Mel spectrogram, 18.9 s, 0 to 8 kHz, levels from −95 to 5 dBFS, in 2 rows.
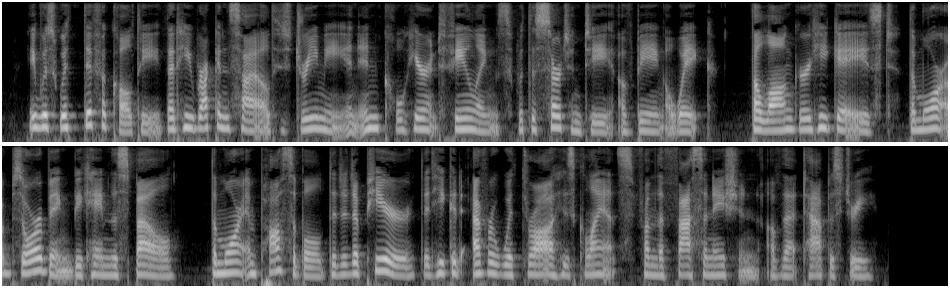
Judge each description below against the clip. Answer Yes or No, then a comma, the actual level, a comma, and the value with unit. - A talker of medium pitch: Yes, medium, 170 Hz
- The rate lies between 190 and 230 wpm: No, average, 145 wpm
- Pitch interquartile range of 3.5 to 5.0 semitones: Yes, average, 3.9 semitones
